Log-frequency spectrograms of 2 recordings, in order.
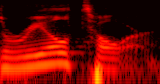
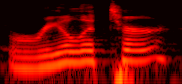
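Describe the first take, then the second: First: The ending sounds like 'Tory'. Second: The ending does not sound like 'Tory'. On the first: The speaker calls it right. "the way to actually pronounce it is realtor, like realtor, like Tory" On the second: The speaker calls it wrong. "a lot of people say realtor"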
